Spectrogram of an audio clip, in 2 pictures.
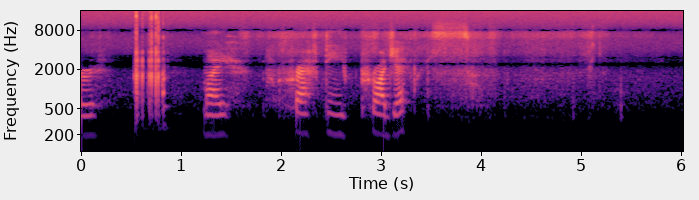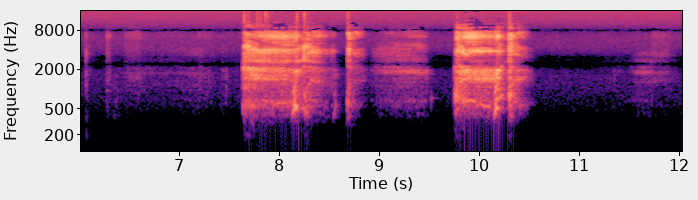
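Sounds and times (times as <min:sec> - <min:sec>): person coughing: 0:07.6 - 0:08.9, 0:09.8 - 0:10.6.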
